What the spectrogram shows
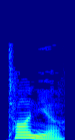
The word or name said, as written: tanya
